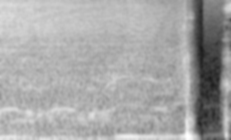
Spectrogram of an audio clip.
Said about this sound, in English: The engine stopped.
